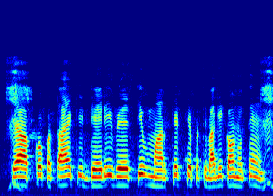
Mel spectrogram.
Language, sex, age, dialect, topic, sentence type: Hindi, male, 18-24, Awadhi Bundeli, banking, statement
